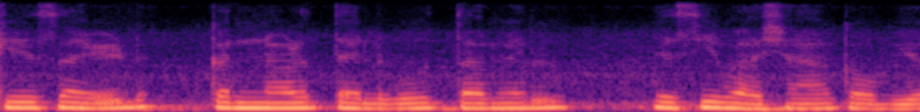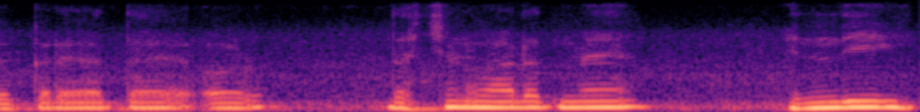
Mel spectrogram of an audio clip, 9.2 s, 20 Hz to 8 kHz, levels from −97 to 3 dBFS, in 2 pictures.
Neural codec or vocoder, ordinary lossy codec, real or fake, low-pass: none; Opus, 24 kbps; real; 7.2 kHz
